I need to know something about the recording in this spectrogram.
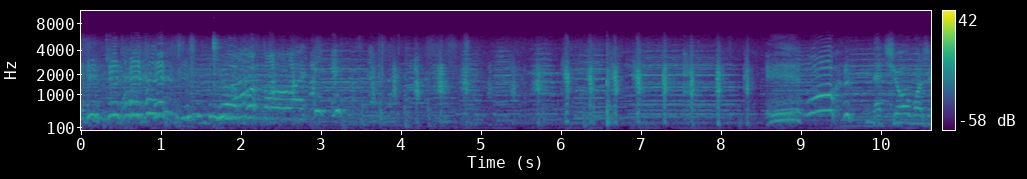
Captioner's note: Ollie laughs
